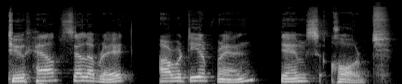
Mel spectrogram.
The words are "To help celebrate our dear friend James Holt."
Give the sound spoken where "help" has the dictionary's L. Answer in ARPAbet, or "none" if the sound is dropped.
L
